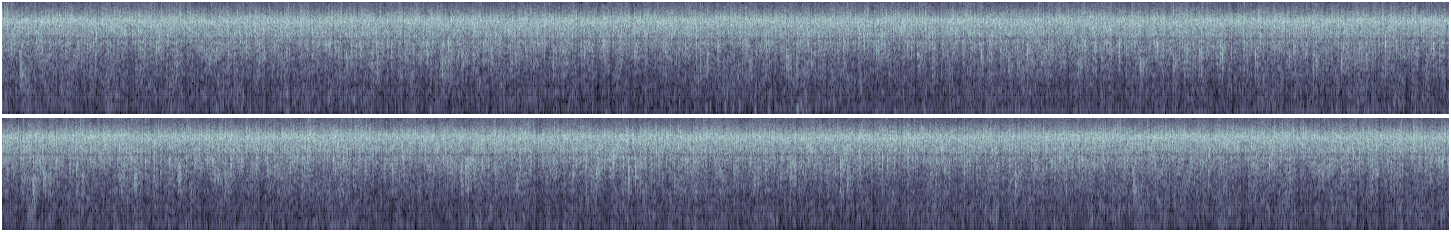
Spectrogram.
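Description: Steady rainfall: an even, high hiss with fine scattered patter of drops, unchanging throughout.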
